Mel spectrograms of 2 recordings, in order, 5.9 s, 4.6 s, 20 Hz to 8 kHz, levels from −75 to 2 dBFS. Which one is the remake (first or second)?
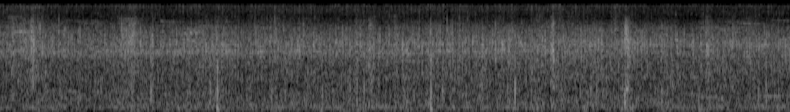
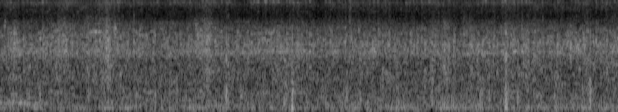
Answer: second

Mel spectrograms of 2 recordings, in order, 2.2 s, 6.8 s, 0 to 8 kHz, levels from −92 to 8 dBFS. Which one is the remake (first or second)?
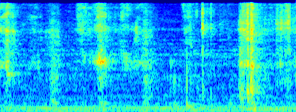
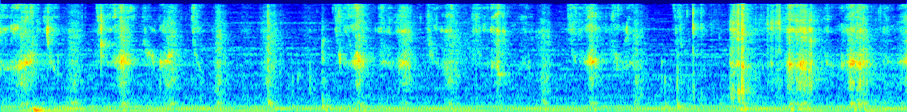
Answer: first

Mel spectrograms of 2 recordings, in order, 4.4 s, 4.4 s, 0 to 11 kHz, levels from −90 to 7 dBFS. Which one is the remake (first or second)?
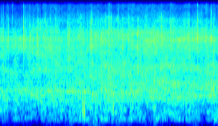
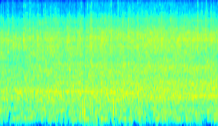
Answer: first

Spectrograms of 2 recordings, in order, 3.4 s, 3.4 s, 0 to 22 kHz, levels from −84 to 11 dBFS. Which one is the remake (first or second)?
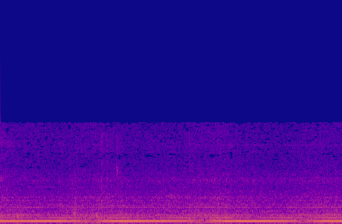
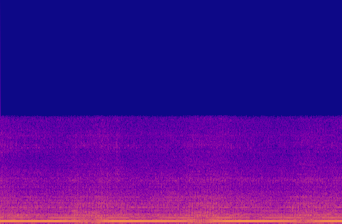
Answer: second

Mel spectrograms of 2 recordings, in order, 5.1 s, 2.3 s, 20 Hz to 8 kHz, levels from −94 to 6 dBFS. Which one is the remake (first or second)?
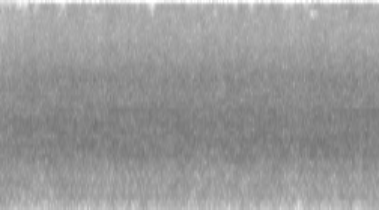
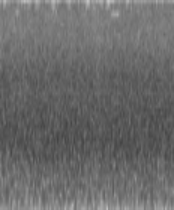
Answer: first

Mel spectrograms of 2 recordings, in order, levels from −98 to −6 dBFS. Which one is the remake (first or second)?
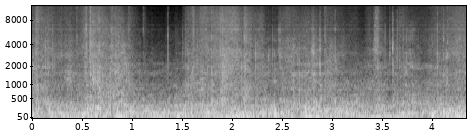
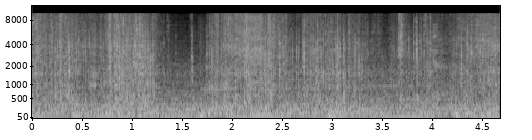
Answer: first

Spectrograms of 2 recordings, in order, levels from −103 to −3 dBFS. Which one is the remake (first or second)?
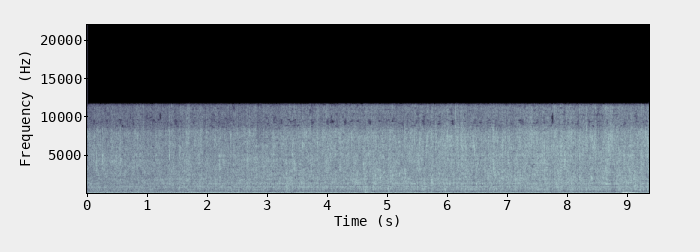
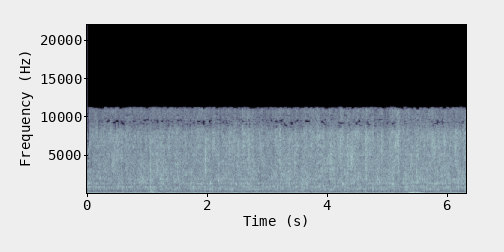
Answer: second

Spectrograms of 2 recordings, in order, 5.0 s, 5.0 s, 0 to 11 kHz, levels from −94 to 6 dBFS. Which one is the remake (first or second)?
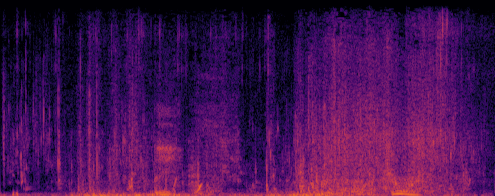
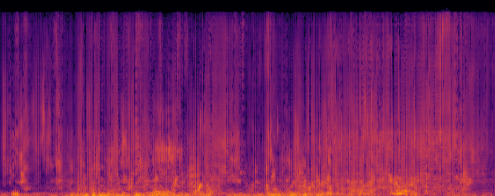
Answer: second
